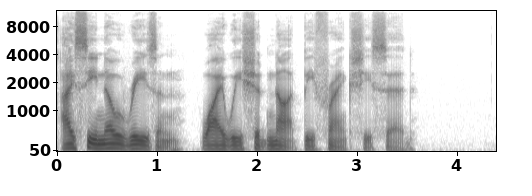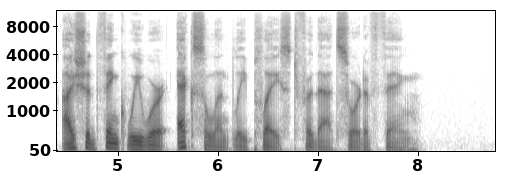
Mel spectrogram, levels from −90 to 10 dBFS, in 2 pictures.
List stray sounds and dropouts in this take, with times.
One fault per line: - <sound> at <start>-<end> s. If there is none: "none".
none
